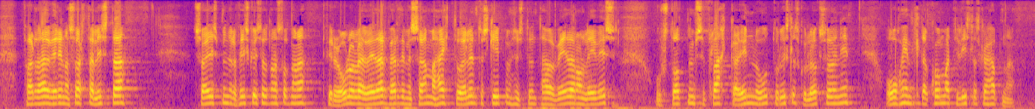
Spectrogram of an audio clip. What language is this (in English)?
Icelandic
